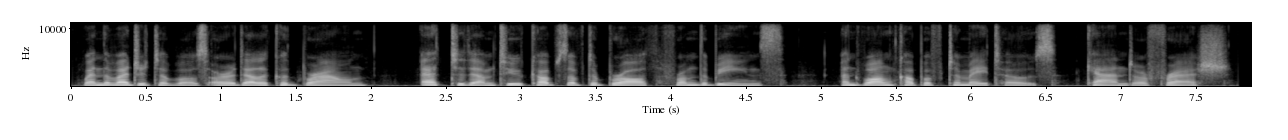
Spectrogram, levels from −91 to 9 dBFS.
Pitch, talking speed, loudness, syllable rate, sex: 190 Hz, 200 wpm, -19 LUFS, 5.3 syllables/s, female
